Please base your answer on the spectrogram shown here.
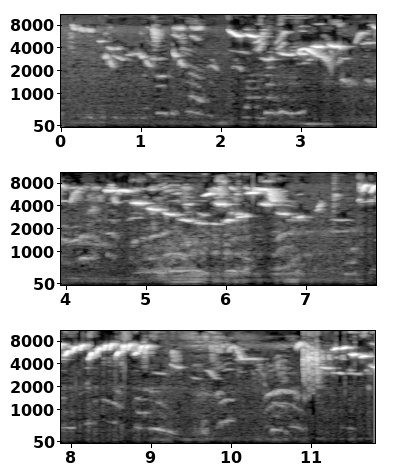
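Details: Tledekan gunung, the blue-winged leafbird, in long gacor song with isian: rich, varied whistled phrases, sweeping slurs and chattering bursts, pouring out almost continuously over about twelve seconds with brief pauses.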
